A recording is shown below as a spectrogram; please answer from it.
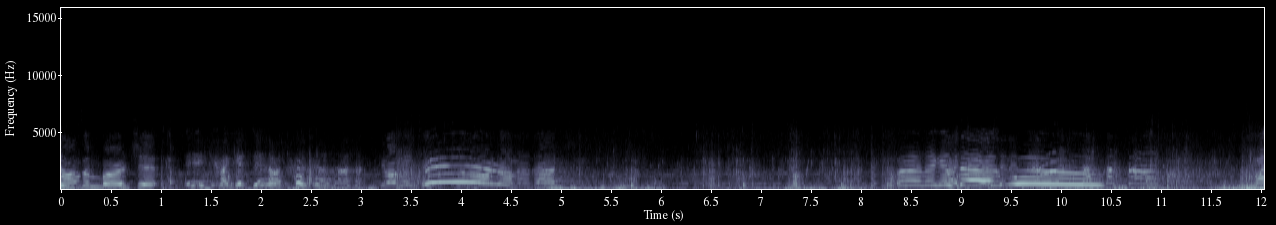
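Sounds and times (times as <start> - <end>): water sloshing and splashing: 0.0 - 12.0
wind buffeting microphone: 0.0 - 12.0.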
